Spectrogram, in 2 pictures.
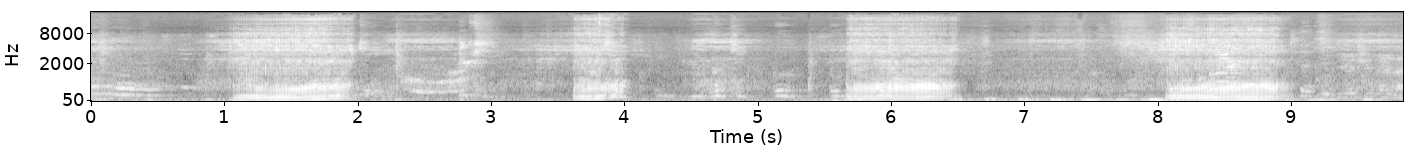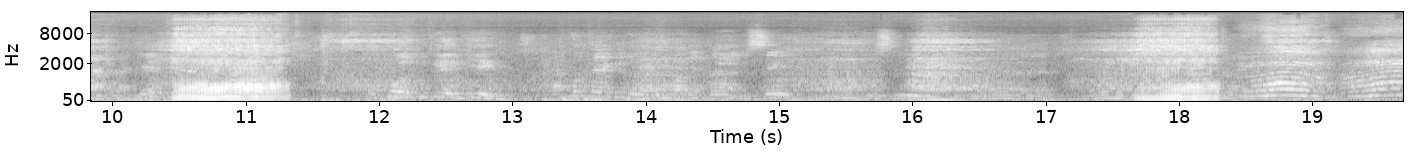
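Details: Real night recording: slow, rough snores every few seconds, with faint room noise and quiet talk in the background; ordinary snoring.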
